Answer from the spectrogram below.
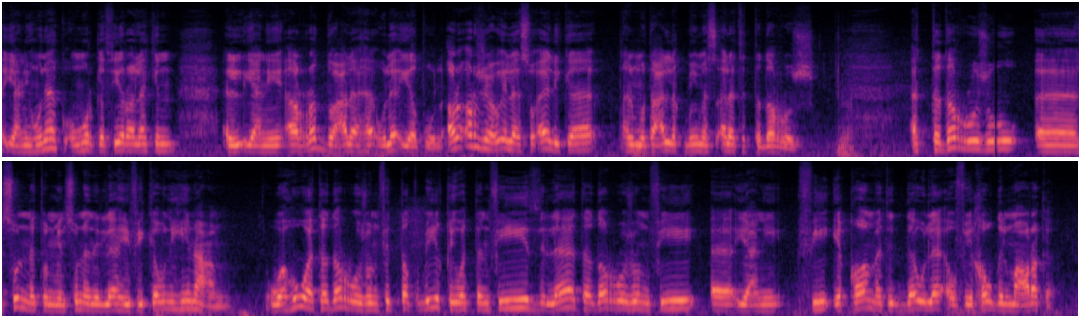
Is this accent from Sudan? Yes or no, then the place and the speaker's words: no; Egypt; وقد ساد عندنا في مصر مثلا شعار ميدان التحرير موجود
